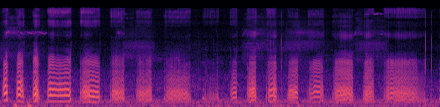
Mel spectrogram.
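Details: Sun-basking field-type Labrador Retriever puppy, fifteen days old, dozing off under gentle petting, gives irregular tonal whines and squeaks, some drawn out for half a second, others clipped short, separated by quiet gaps.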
